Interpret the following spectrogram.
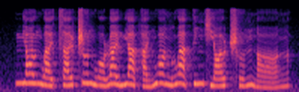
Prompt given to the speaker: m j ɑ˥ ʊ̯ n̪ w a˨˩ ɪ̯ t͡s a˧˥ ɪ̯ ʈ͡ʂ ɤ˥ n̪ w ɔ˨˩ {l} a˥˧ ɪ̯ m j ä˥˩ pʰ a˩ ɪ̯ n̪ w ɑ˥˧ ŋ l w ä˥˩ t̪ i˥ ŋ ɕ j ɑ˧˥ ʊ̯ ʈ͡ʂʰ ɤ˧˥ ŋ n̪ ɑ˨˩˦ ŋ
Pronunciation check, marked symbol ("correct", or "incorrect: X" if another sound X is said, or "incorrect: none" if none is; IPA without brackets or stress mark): incorrect: ɻ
